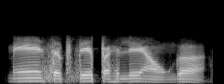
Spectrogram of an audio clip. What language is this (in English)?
Hindi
